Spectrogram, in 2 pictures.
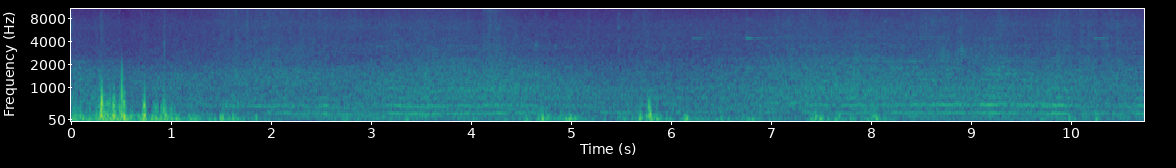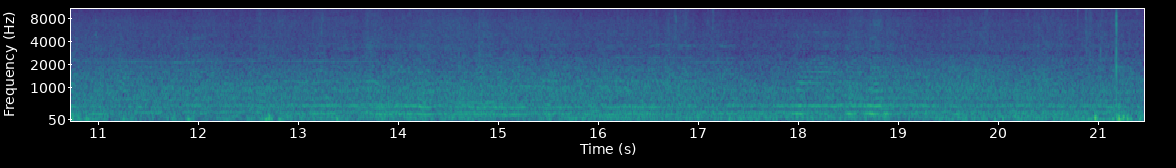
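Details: Bees produce a continuous droning buzz with steady low tonal bands throughout, after a short burst of knocking and rustling at the start.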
